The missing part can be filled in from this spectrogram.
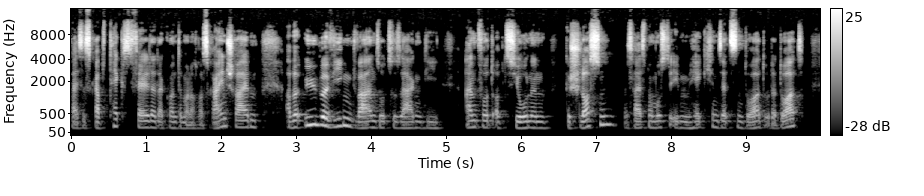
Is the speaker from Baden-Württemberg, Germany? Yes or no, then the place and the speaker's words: no; Munich, Bavaria, Germany; Als Münchner hat man ja da schon irgendwie dann eine gewisse Berechtigung, Bayern-Fan zu werden.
